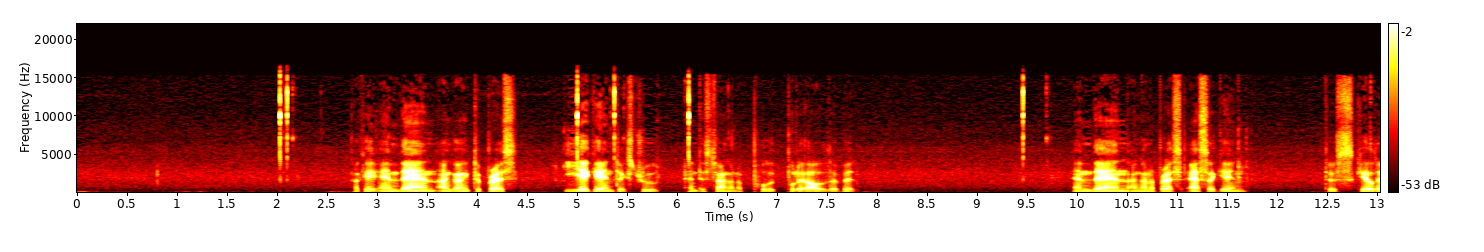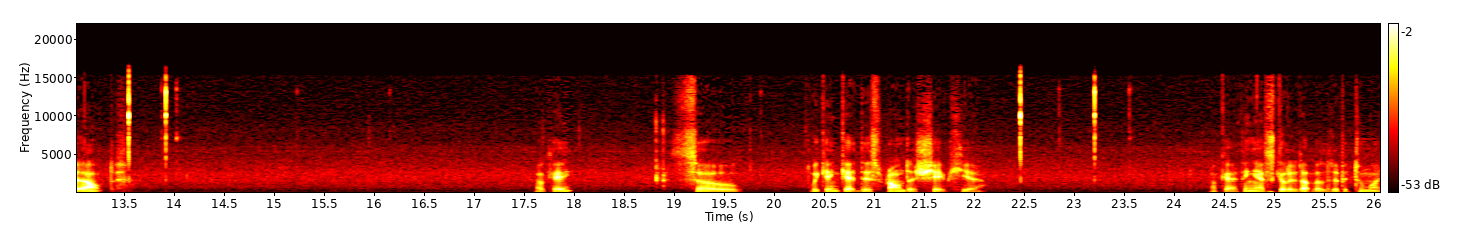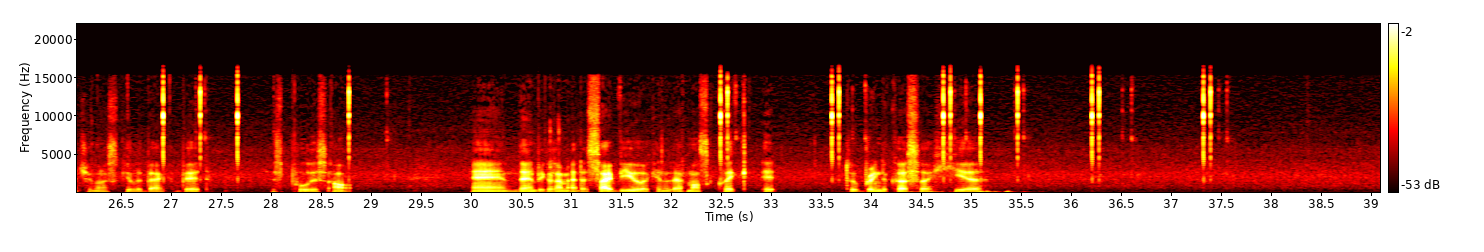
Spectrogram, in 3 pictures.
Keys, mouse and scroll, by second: 1.9 click, 2.3-3.8 middle drag, 4.7 e, 5.2 right click, 6.4-9.9 drag, 11.5 s, 13.8 click, 15.1 middle click, 18.7 KP_3, 19.3 scroll up 1, 19.8 shift+middle click, 22.7-24.1 drag, 25.5 s, 27.1-29.2 drag, 30.7 KP_3, 32.4 click, 37.9-39.0 scroll up 1.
